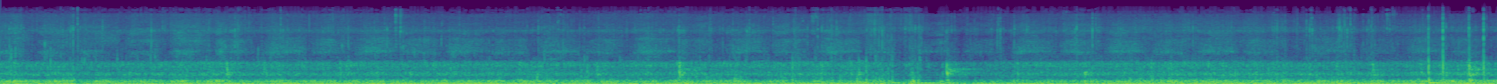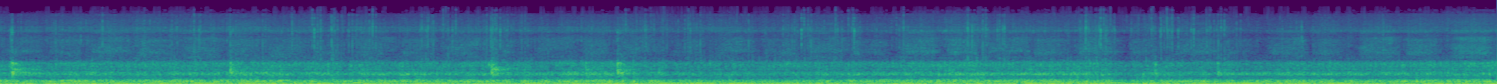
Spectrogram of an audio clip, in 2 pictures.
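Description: Wind rumbling steadily on the microphone of a camera riding along on an off-road bicycle, with scattered short clicks and rattles.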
